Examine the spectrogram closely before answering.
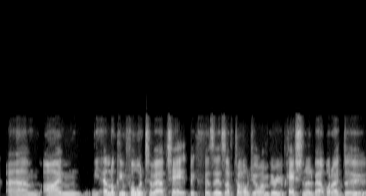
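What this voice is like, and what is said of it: New Zealand accent. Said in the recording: “has an accent, you might have noticed. She's from New Zealand.”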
